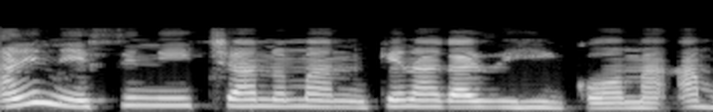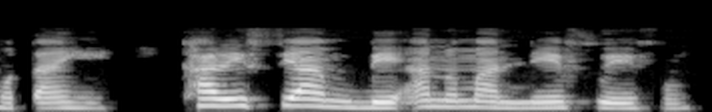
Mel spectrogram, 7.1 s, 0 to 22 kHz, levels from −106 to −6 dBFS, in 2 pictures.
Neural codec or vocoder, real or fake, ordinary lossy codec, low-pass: none; real; none; none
